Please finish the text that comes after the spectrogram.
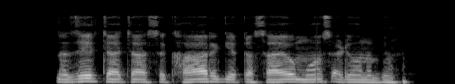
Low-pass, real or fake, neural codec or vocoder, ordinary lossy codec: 9.9 kHz; real; none; MP3, 64 kbps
